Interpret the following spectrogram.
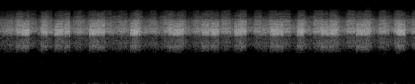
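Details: Wild cicadas in a pine forest in Greece sing in midsummer. Their shrill buzzing throbs in fast, uneven surges, about three beats a second, over a constant hiss.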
